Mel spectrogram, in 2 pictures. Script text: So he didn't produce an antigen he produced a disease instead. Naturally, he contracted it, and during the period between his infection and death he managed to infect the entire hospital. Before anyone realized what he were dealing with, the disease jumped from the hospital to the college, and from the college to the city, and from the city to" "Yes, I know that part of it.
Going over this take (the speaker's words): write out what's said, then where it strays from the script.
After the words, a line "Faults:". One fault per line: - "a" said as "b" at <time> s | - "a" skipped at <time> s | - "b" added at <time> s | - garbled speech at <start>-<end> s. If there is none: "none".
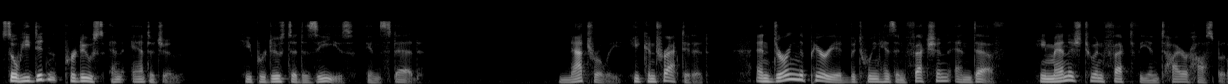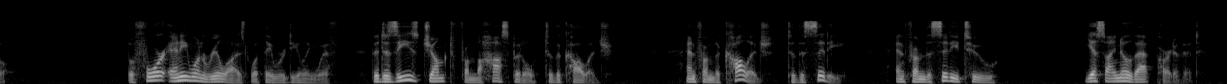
So he didn't produce an antigen he produced a disease instead. Naturally, he contracted it, and during the period between his infection and death he managed to infect the entire hospital. Before anyone realized what they were dealing with, the disease jumped from the hospital to the college, and from the college to the city, and from the city to" "Yes, I know that part of it.
Faults:
- "he" said as "they" at 14.9 s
